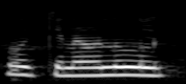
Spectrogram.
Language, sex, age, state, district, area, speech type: Tamil, female, 18-30, Tamil Nadu, Sivaganga, rural, spontaneous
